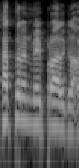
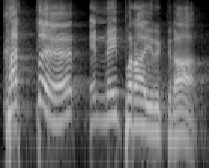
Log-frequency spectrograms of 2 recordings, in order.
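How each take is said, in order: First: The line is said plainly with no emphasis. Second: The first word is said with strong emphasis. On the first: The speaker calls it wrong. "சும்மா ... அப்படி சொல்லக்கூடாது" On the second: The speaker calls it right. "கர்த்தர் அந்த அந்த பதத்துக்கு அழுத்தம் கொடுக்கணும்"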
